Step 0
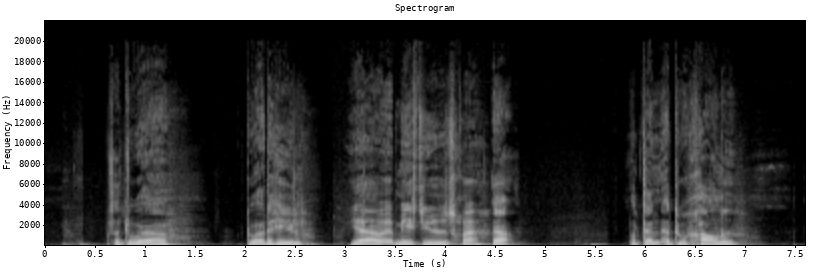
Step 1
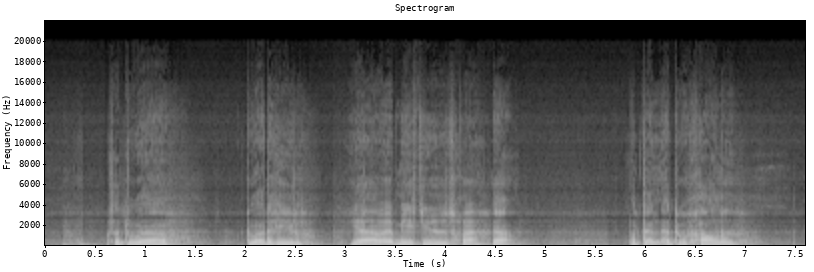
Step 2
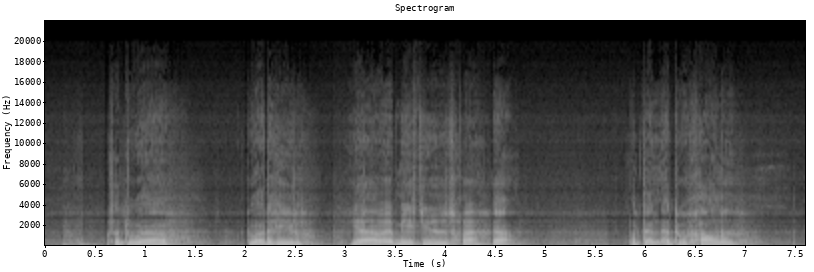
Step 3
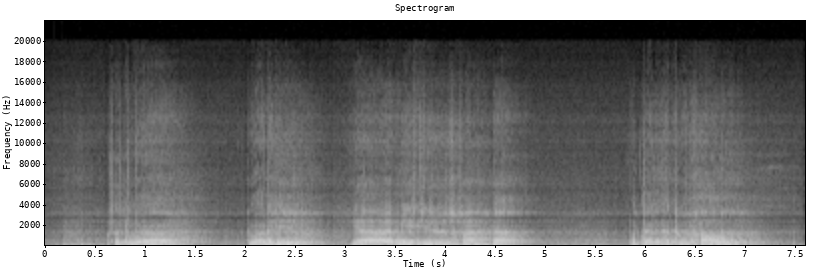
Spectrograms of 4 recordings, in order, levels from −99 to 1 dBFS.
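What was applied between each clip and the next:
spectral levelling over time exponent 0.4
attacks held to a fixed rise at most 430 dB/s; trim -7 dB
feedback delay 87 ms, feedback 54%, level -4 dB; trim +8 dB

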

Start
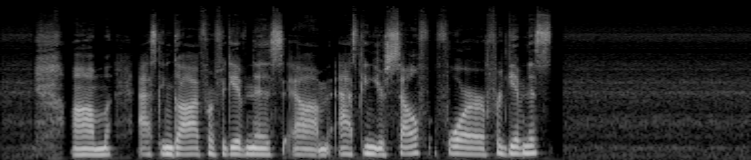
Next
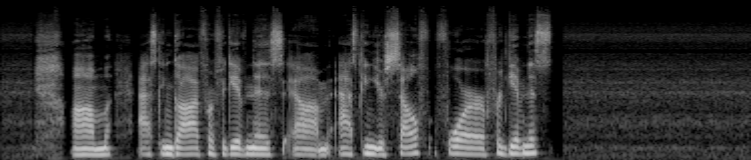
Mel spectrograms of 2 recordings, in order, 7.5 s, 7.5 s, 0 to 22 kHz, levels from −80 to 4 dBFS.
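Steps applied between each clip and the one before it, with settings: dynamic bell 4.6 kHz, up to +7 dB, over -51 dBFS, Q 3.4; trim +3 dB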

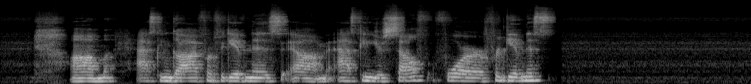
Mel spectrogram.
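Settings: gated-style reverb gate 90 ms flat, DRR 4 dB; trim -5 dB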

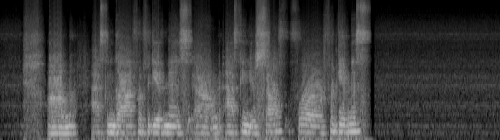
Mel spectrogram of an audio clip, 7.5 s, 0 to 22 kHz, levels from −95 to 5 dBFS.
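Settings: comb filter that takes the minimum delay 6.3 ms; trim -7 dB

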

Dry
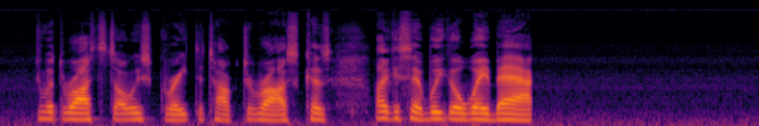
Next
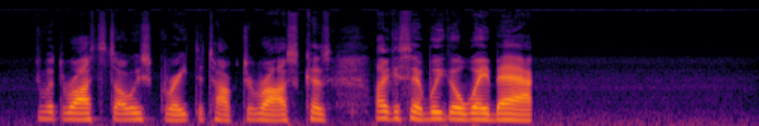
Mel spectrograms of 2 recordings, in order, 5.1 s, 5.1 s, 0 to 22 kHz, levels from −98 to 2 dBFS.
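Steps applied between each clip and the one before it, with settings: high-order bell 7.3 kHz -9 dB; level rider gain up to 5 dB; bass shelf 140 Hz -3.5 dB; trim -2 dB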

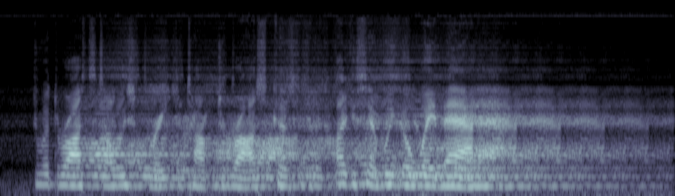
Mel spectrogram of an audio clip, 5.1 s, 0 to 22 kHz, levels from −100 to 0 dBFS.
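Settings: comb 1 ms, depth 63%; on a send: echo whose repeats swap between lows and highs 165 ms, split 820 Hz, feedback 74%, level -9 dB; on the sum: gated-style reverb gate 280 ms rising, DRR 5.5 dB; trim -4.5 dB

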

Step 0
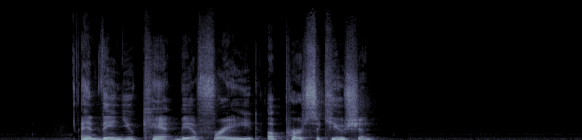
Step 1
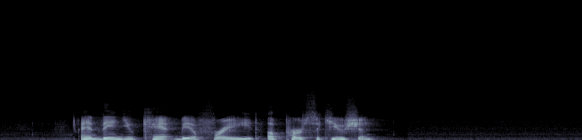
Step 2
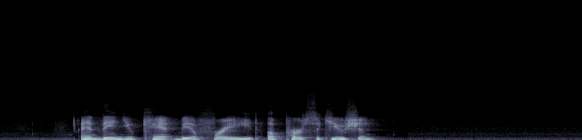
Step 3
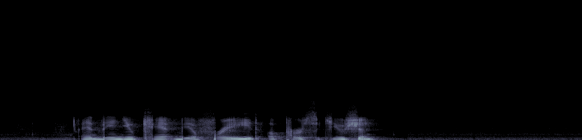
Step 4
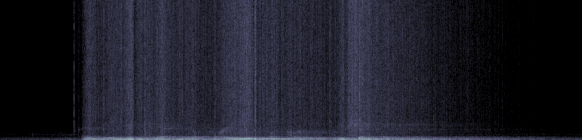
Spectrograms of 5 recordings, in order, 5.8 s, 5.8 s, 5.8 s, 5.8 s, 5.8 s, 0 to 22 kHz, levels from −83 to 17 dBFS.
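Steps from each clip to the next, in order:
Chebyshev low-pass 3.1 kHz, order 5; trim +8.5 dB
bass shelf 280 Hz +9 dB; trim -1.5 dB
slow attack 282 ms; trim -6 dB
plate-style reverb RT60 4 s, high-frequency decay 0.65×, DRR 0.5 dB; sampling jitter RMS 0.1 ms; trim -2.5 dB

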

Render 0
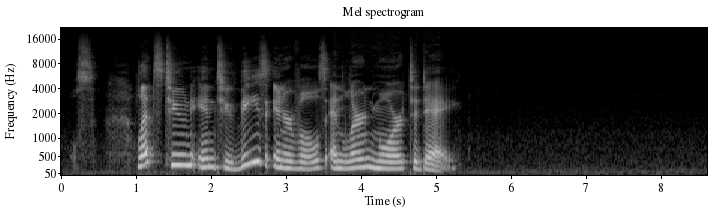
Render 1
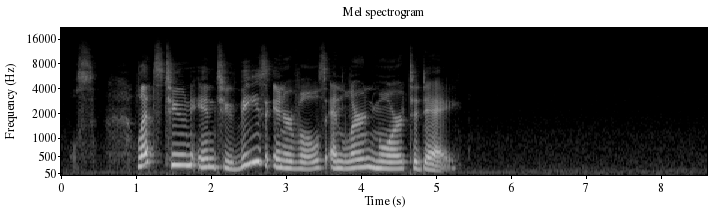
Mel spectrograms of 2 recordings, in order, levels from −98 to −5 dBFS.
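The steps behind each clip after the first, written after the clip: treble shelf 8.9 kHz -11 dB; trim -2.5 dB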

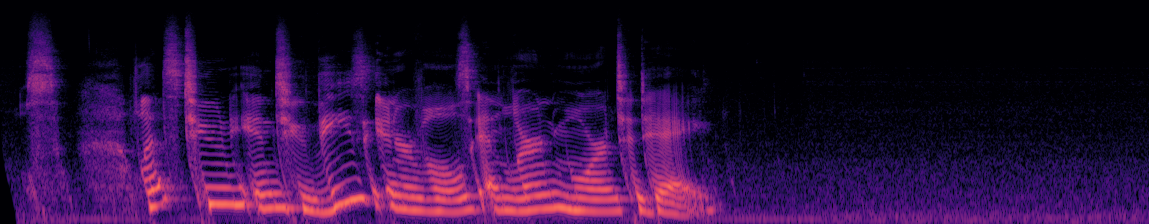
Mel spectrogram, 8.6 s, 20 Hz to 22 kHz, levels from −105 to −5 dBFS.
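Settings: compression 10:1, threshold -38 dBFS, peak gain reduction 14 dB; phase dispersion lows, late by 124 ms, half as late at 730 Hz; trim +3 dB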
